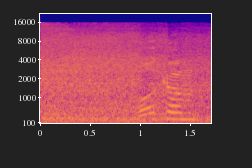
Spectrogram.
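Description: A young man speaks up close, with animation.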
